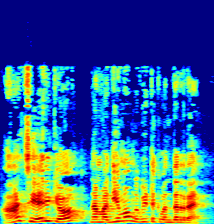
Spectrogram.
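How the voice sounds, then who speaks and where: A woman voicing an eager young woman friend in a cartoon, with a Kanyakumari Tamil accent, chattering quickly. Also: sits high, expressive, pushed and bright.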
